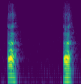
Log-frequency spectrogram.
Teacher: the tongue is not forward back high or low it's resting right in the middle of the mouth · all you have to do that's the schw vowel sound so it's short lips are neutral tongue is neutral and it's the most common vowel in English and it's never stressed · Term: schah sound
